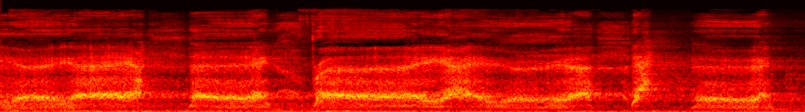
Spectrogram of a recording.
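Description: A woman's singing voice in a wordless, raspy, strained vocal passage, about four long loud phrases with short breaks between them, over a low backing track.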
